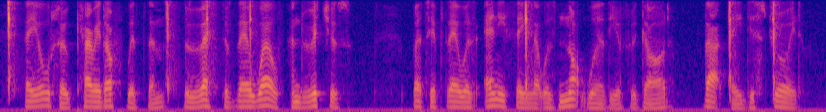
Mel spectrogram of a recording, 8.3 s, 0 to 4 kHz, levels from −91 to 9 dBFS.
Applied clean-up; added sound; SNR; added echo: none; Scissors; 5 dB; none.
